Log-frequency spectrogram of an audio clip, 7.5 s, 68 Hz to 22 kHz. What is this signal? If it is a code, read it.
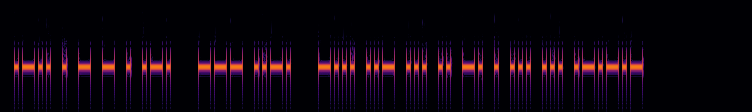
Morse code, heard as a keyed tone, about 30 wpm, 700 Hz. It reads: LETTER OF BUSINESS.
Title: Sentences from Top 1400 Words 30wpm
